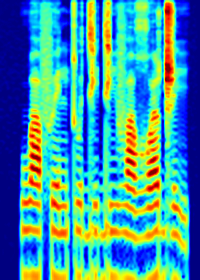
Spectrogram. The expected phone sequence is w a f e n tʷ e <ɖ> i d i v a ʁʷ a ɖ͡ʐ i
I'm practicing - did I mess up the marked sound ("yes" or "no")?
yes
